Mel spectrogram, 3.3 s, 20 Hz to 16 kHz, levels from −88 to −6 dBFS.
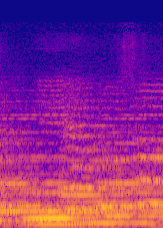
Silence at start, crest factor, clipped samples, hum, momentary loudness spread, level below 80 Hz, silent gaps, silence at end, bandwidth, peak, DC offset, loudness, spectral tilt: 0 s; 12 dB; under 0.1%; none; 5 LU; -40 dBFS; none; 0 s; 9 kHz; -10 dBFS; under 0.1%; -22 LUFS; -9 dB/octave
